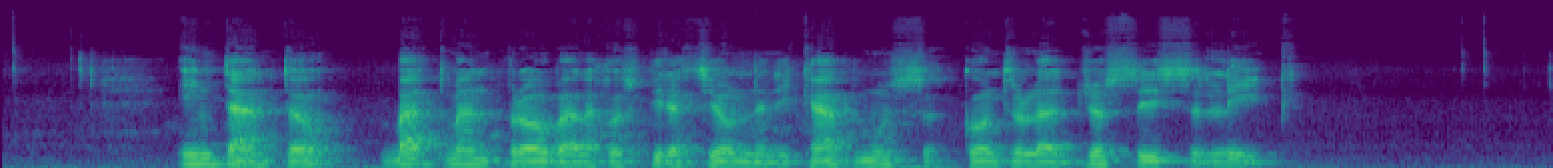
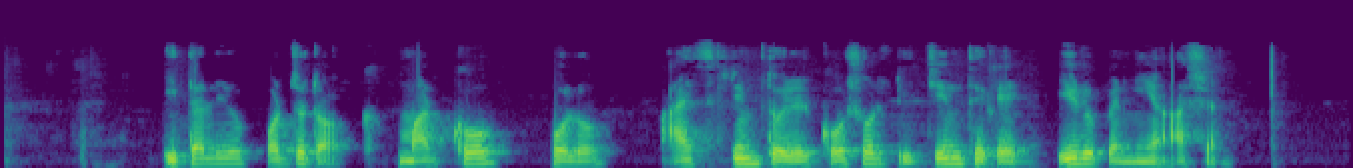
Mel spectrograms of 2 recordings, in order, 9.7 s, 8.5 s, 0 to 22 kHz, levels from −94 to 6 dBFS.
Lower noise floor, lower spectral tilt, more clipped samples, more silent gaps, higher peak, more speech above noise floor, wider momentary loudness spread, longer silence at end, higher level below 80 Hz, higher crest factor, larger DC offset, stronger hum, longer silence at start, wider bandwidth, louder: first, -65 dBFS vs -58 dBFS; about the same, -7 dB/octave vs -7.5 dB/octave; neither; neither; second, -6 dBFS vs 0 dBFS; about the same, 40 dB vs 41 dB; about the same, 10 LU vs 8 LU; first, 1.65 s vs 0.8 s; about the same, -52 dBFS vs -52 dBFS; about the same, 20 dB vs 18 dB; neither; neither; about the same, 1.1 s vs 1.05 s; about the same, 7.8 kHz vs 7.6 kHz; second, -25 LUFS vs -18 LUFS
